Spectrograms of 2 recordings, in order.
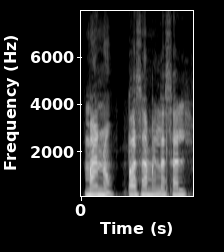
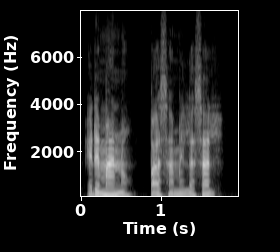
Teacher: supresión de sonidos al inicio de una palabra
